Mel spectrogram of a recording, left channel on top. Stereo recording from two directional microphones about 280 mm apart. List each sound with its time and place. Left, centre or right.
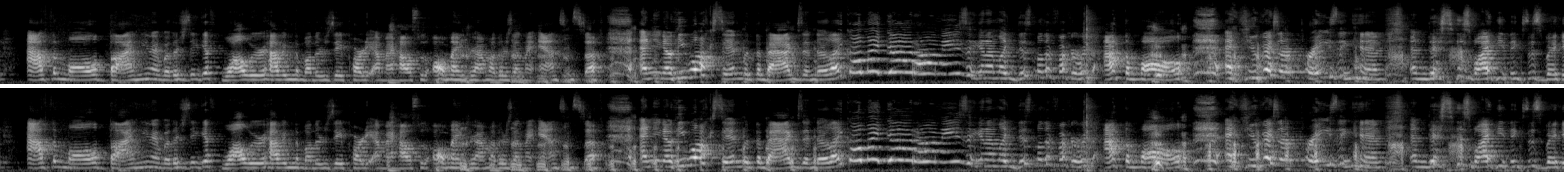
0.3 s a woman's voice: centre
